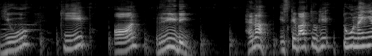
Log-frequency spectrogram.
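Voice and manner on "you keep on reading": slow dictation. Shown as a demonstration. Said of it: "तो कैसे बोलेंगे".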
